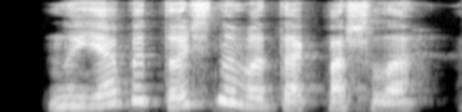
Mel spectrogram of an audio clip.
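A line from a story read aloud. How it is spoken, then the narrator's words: Laughing. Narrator (Russian): рассмеялась жена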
